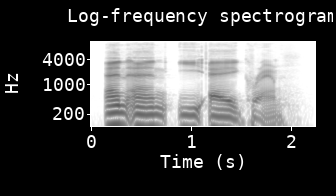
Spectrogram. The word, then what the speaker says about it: Enneagram: I can't ever pronounce it right, and Ariel will kill me for it. But it's Enneagram.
